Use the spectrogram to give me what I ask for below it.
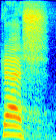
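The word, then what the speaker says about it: cache: so these word very popular words generally we mispronounce these words so let us repeat first one is aive next cash it's not cashy and all cash memory next one monk Tom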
